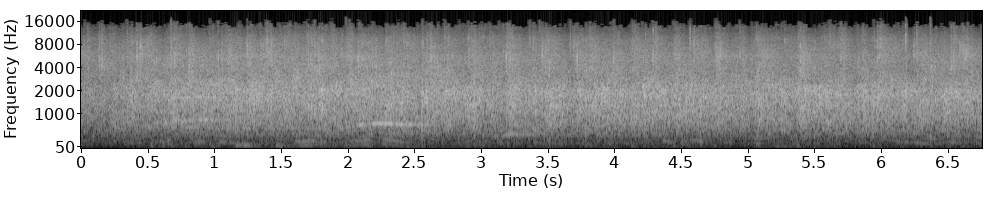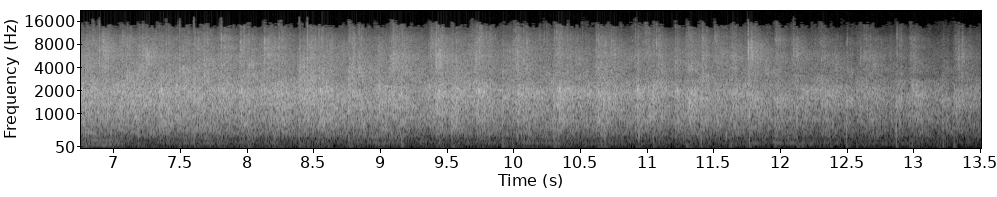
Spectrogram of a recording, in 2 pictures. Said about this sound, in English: And firstly, before we go into Q&A, I just want to ask for a huge round of applause.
